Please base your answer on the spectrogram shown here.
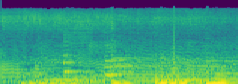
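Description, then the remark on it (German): A loud, continuous fly buzz drones on without a break in a shop, its pitch shifting up and down in several distinct steps, as the shopkeeper tries to kill the fly. No one speaks. “der Ladeninhaber versucht halt diese Fliege äh, unschädlich zu machen”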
